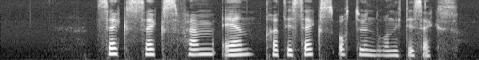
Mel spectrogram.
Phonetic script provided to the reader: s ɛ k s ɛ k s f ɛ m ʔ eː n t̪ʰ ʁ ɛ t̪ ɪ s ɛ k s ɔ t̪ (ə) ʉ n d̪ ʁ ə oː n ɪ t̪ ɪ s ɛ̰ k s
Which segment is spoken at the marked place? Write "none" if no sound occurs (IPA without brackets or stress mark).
ə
